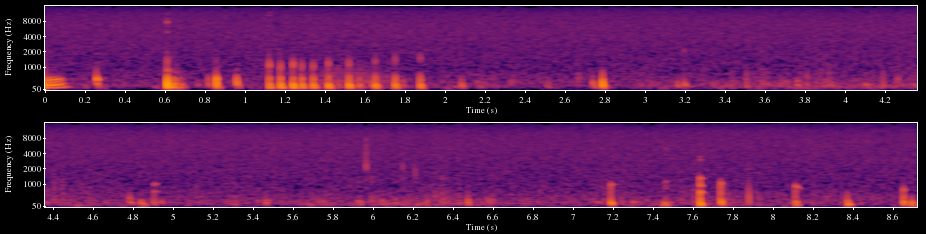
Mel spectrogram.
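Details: Stomach growling (borborygmi) after dinner, water and gas: quiet gurgling and bubbling clusters of rapid pops from the belly, fading then returning.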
